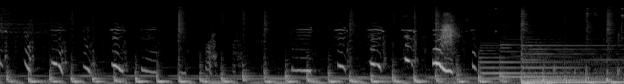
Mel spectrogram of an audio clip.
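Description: Pit bull shut in a hospital kennel whining in a quick run of about a dozen short cries, each falling in pitch; the cries stop about four and a half seconds in. The whining is a sign of her excitement at being confined with the vet at the door. Background music with a steady beat plays throughout.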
